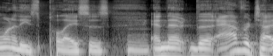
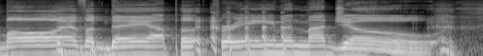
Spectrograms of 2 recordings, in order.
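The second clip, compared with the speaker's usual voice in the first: put-on Southern accent, male voice; 2 semitones higher than usual. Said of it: "You sound like a guy in the South".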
